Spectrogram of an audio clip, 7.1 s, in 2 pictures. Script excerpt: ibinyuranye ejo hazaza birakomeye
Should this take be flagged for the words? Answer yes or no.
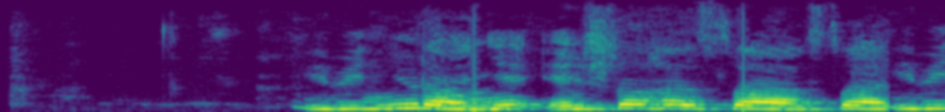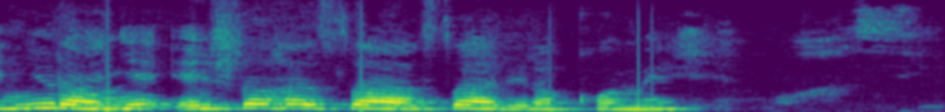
yes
